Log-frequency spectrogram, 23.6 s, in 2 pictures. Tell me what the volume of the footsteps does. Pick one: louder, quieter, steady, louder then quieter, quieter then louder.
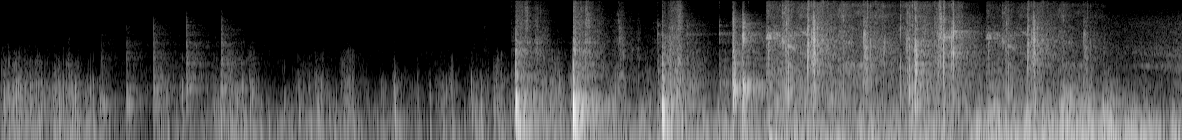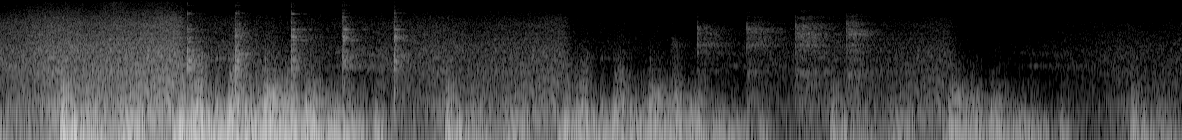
quieter.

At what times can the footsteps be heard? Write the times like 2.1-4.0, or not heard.
5.2-11.1.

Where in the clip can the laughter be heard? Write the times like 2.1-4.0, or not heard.
not heard.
